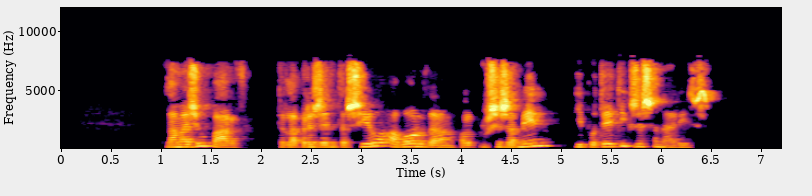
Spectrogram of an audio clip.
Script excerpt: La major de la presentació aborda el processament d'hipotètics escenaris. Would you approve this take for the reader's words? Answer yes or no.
no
